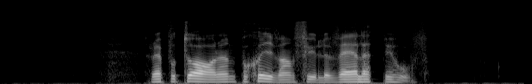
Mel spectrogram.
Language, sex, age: Swedish, male, 45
